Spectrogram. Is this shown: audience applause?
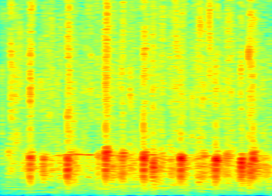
yes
